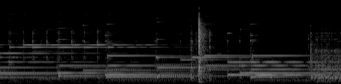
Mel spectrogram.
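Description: A clock ticks in a quick, steady rhythm against a sustained ringing, chime-like tone, with one sharper, louder click partway through. No one speaks.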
